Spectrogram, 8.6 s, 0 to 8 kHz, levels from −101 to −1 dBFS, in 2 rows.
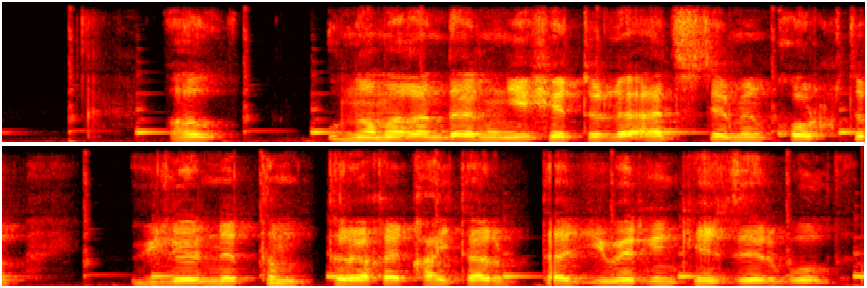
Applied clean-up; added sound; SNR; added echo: none; Motor vehicle (road); 15 dB; none.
